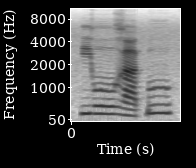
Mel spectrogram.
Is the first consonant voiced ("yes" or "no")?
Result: yes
